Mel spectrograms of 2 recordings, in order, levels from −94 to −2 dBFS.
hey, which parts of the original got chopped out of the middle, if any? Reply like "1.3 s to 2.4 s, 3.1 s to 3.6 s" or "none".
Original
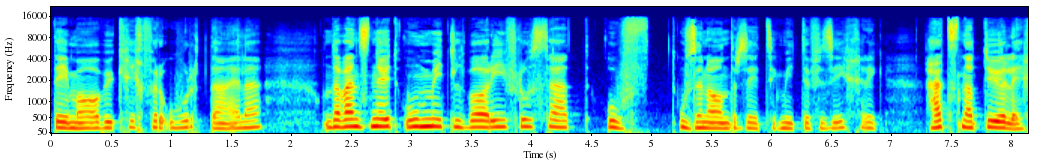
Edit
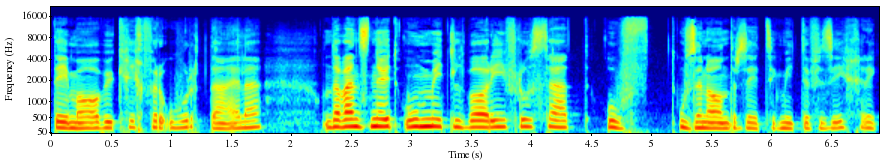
none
